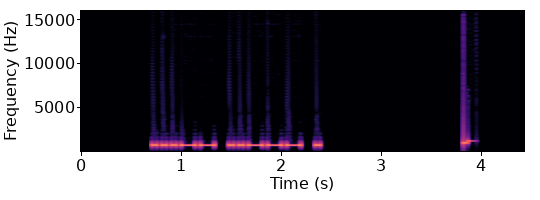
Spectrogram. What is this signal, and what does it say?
Morse code, heard as a keyed tone, about 25 wpm, 700 Hz. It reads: 32E
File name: Three Letter-Number Combinations - 25wpm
